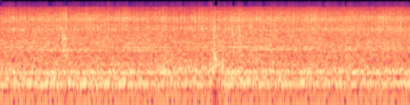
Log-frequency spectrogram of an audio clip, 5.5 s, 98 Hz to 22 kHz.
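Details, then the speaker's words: 2002 VW Passat that had been no-crank, no-start, fixed by drying out the engine computer with a hair dryer: a smooth, steady petrol idle, an even low drone with no ticks, knocks or stumbles, so a normal idle. "honey it's running I don't have to push those"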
